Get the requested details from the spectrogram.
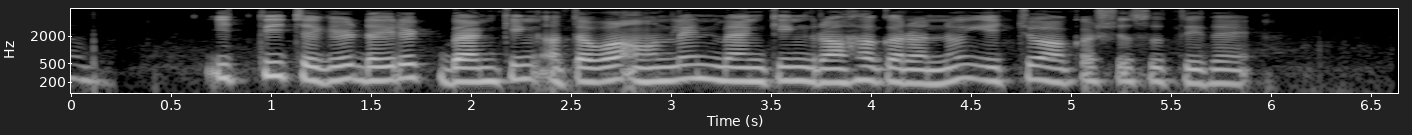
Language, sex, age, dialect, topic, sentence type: Kannada, female, 31-35, Mysore Kannada, banking, statement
